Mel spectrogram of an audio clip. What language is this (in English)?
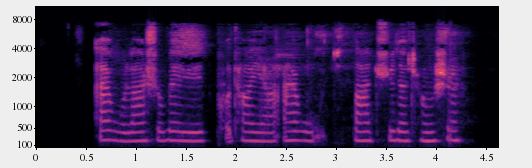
Chinese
